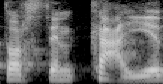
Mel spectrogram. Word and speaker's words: Thorsten Kaye: Eh, c'era l'attore che interpreta Ridge Forrester, Thorsten Kaye, dovrebbe pronunciarsi così perché lui in realtà è tedesco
